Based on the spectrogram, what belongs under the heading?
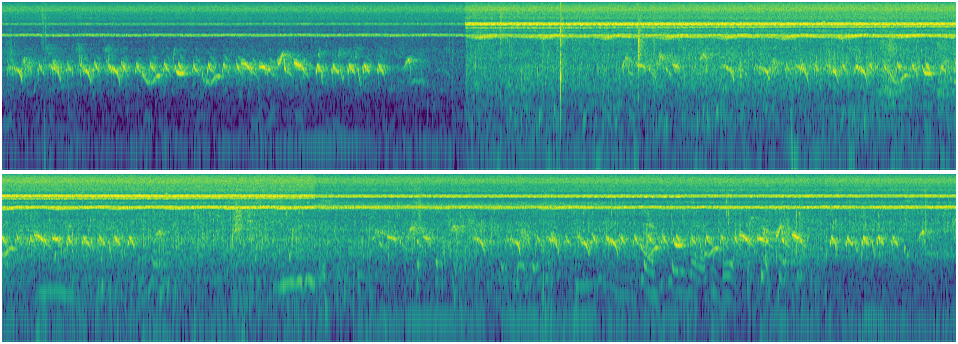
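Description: Birds calling in repeated runs of quick chirps over a steady high-pitched whine, with the background stepping up abruptly about six seconds in.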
